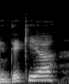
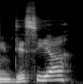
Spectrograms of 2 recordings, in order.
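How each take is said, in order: First: "indicia" said with a hard c, in-DICK-ee-uh; "indicia" with the c as k, stress on DICK; "indicia" pronounced in-DICK-ee-uh, hard k; second try at the word. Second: "indicia" with the c as s, stress on DISS; first try at the word. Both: Shown as a demonstration. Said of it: "I never pronounced this right".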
